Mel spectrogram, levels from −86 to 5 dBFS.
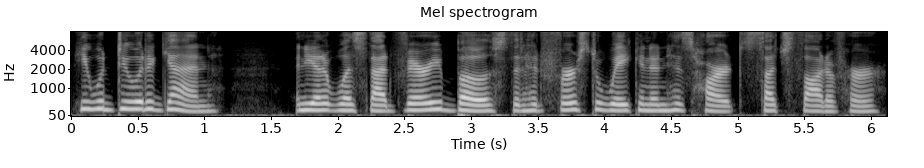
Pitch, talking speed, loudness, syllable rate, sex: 215 Hz, 225 wpm, -18 LUFS, 5.1 syllables/s, female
